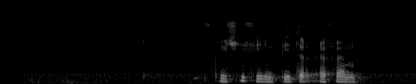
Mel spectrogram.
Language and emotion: Russian, neutral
